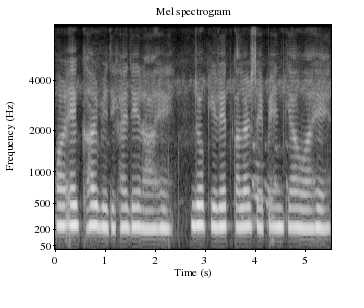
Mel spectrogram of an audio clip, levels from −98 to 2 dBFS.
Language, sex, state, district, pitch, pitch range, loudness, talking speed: Hindi, female, Arunachal Pradesh, Papum Pare, 225 Hz, 215-235 Hz, -16 LUFS, 175 wpm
